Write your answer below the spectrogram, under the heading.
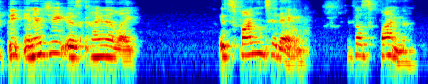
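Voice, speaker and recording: Woman, tarot reader, live-stream reading, casual, thinking aloud, medium pitch. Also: expressive, slow, creaky, long pauses, reverberant. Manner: casual and chatty, thinking aloud, with small laughs. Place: home room with a heater running.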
